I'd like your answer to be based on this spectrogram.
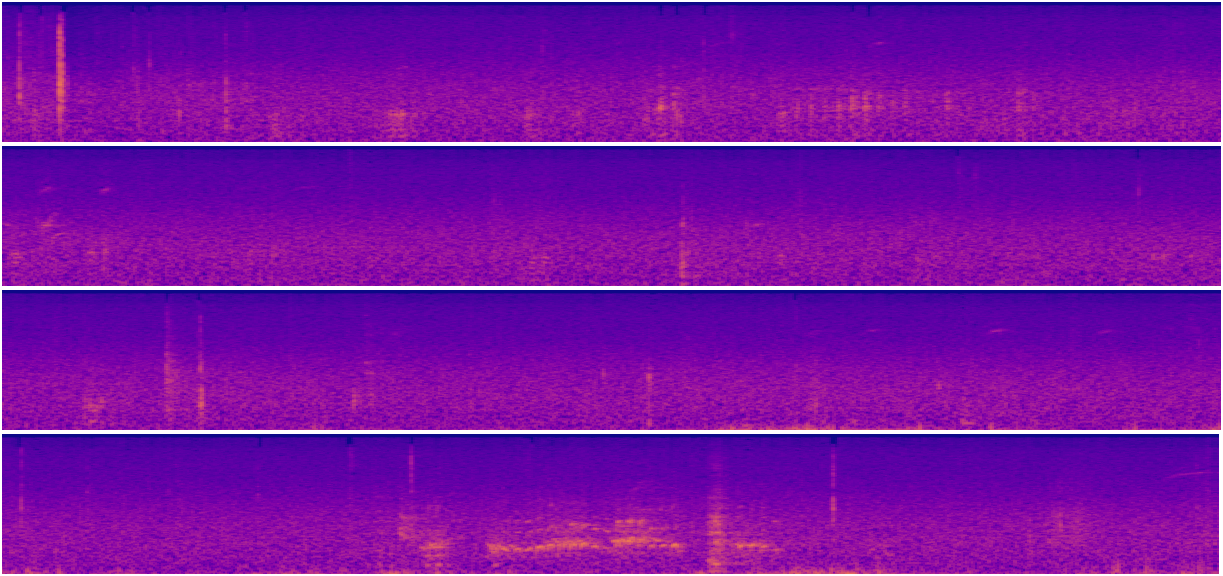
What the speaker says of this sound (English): those are happy and joyful noises that the monkey's making currently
